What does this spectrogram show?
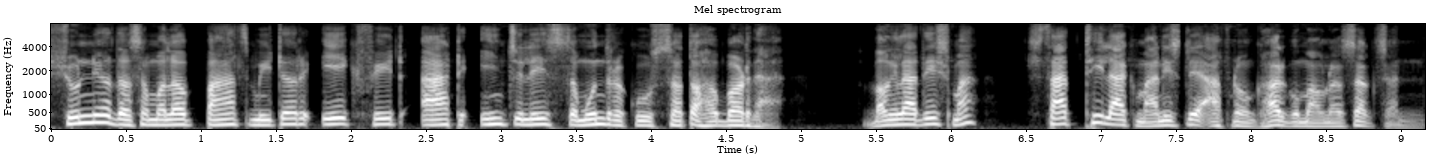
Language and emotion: Nepali, neutral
